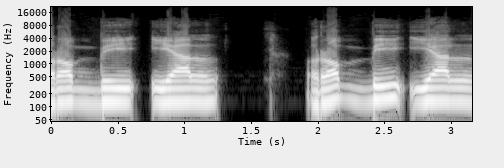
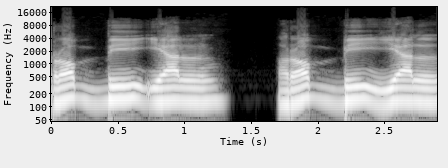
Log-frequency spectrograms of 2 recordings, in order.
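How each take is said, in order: The two takes are said the same way.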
